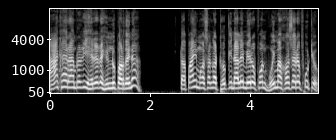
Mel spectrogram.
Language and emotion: Nepali, angry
